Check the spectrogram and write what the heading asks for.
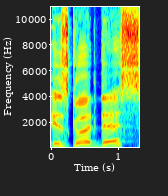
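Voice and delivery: very high, loud broken English. Mocking how the dad spoke to a waiter, imitating broken english. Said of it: "spoke to the waiter in broken English".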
